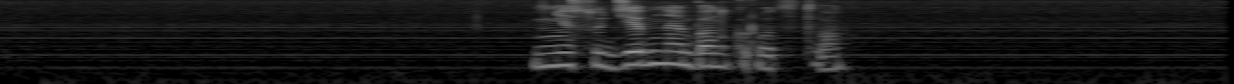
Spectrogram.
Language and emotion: Russian, neutral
